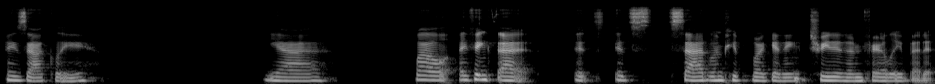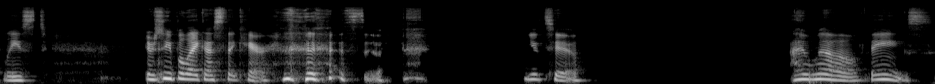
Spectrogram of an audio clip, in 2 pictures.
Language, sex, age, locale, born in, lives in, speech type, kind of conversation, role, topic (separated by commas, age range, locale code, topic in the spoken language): English, female, 50-54, en-US, United States, United States, conversation, unstructured, none, How do you respond when you see someone being treated unfairly?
